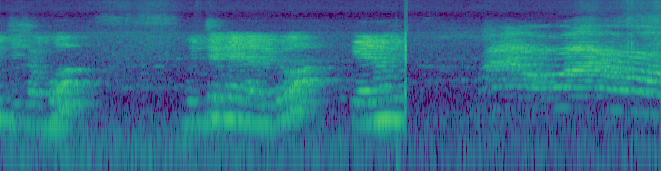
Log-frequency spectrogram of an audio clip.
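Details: Sulking pet cat, refused a massage, meows repeatedly while a person talks to it indoors; several drawn-out, wavering meows with rising and falling pitch alternate with spoken words and a sharp click.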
